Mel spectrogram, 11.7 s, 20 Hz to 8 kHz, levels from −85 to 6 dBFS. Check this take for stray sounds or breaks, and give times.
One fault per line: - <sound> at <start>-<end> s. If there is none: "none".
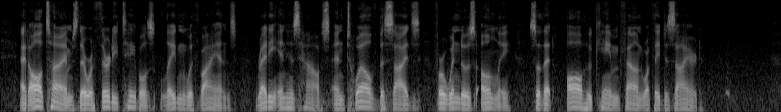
- whoosh at 10.8-11.1 s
